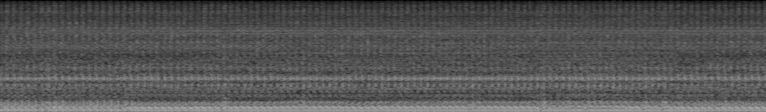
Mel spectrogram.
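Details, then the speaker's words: Car back running after six months off the road and major work, choke out, little smoke: loud, chuffing idle with occasional stumbles, owner thinks it is firing on three now and then, perhaps rings and valves settling in; cause unconfirmed. "there's not even that much smoke I think it's it sounds like it's firing on three occasionally for maybe that's just the Rings and the valves coming back to L"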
